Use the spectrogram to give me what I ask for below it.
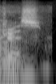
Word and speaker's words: Icarus: His How do you How do you pronounce that name? Icarus.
